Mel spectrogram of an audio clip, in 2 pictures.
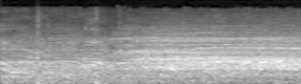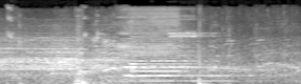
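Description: A large crowd cheers loudly after a free throw.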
